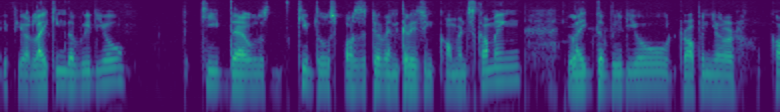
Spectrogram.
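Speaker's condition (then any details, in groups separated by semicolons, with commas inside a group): No condition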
